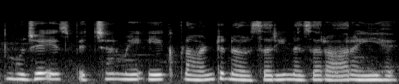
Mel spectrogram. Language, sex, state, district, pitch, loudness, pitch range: Hindi, female, Chhattisgarh, Raipur, 225 Hz, -15 LUFS, 210-235 Hz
